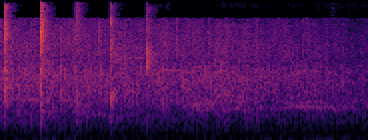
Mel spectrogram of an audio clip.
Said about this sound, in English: Ladies and gentlemen, please give this wondrous man a round of applause.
